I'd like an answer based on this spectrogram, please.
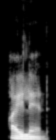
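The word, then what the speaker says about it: island: इस वजह सेय कचले आईलैंड तो इसके पहले ए एन आर्टिकल का यूज होगा क्योंकि इसका उच्चारण करेंगे तो आईलैंड होगा ठीक है ना तो यहां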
